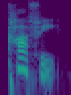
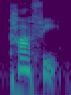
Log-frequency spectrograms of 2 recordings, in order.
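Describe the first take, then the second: Both takes have the same delivery.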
